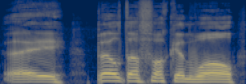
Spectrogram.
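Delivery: a hint of mock Scottish; lightly put-on Scottish accent; bad Scottish accent. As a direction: toss it out in a rough Scottish impression. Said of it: "That accent is so bad".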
